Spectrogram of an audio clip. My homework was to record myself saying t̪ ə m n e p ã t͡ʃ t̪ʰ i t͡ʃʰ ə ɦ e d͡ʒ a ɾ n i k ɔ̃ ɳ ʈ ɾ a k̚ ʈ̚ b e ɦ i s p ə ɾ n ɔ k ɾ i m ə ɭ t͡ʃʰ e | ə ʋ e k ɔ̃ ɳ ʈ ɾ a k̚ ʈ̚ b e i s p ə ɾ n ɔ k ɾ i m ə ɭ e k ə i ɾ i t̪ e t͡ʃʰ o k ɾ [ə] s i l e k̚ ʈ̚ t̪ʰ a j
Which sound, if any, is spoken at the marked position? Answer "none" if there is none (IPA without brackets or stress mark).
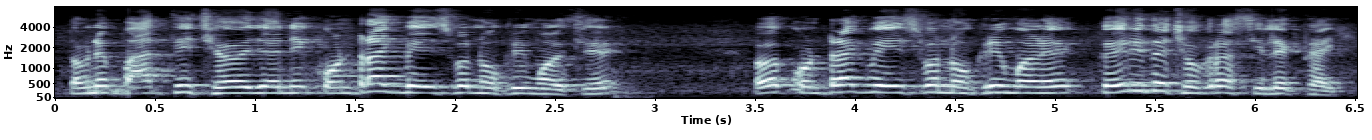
a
